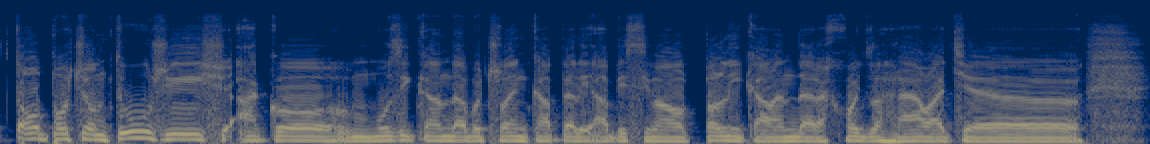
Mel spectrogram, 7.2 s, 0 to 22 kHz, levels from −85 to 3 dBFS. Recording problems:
distortion; heavy; 7 dB below the speech

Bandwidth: 14.5 kHz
